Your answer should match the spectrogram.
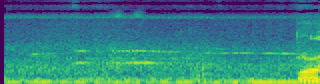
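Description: A rooster crowing faintly, one drawn-out call. A man starts speaking near the end.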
